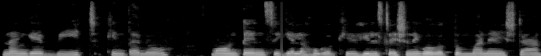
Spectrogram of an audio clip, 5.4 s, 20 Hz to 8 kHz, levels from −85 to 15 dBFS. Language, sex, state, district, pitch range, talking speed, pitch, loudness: Kannada, female, Karnataka, Shimoga, 205-230 Hz, 135 wpm, 215 Hz, -24 LUFS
